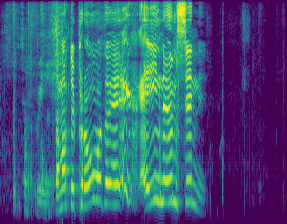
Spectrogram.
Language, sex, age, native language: Icelandic, other, 60-69, Russian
